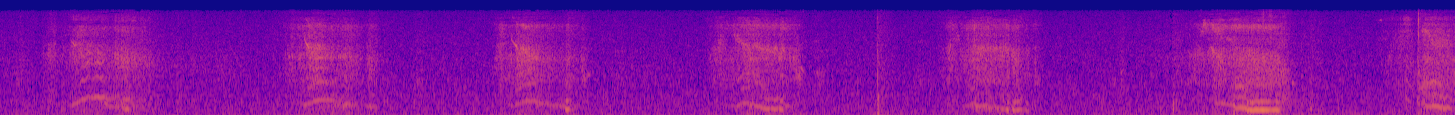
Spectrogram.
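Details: Cat snoring: soft rhythmic breathy snores about every two seconds with a faint whistling tone on each breath.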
